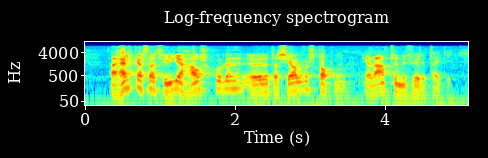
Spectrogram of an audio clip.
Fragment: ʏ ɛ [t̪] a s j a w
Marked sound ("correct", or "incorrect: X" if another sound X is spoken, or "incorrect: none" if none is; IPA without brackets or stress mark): correct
